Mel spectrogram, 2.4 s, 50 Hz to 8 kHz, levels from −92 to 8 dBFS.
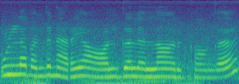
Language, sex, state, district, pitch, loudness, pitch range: Tamil, female, Tamil Nadu, Namakkal, 245 Hz, -14 LUFS, 230-265 Hz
